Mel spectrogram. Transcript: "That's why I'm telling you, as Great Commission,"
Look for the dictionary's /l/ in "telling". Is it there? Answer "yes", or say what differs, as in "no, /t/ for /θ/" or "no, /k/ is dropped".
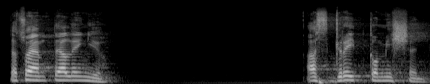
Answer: yes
